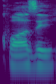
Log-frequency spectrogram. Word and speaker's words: quasi: Yeah, that's how the British pronounce it, quasi, not quasi.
